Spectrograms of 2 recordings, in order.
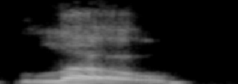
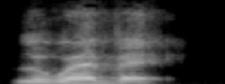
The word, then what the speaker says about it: Loewe: It is pronounced L-O-E-W-E. Mm-hmm. Well, I learned this weekend that it's a Spanish brand that's actually pronounced Lueve. – Oh, wow. – So saying it way wrong. Like, I heard a guy say it and I was like, wait, what now? And I went in and I found, and on YouTube, you can find many things of people pronouncing Lueve. So it is a Spanish word and it is not pronounced low.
